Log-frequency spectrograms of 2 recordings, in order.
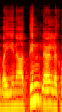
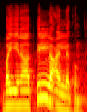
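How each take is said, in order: First: A clear n is said before the l. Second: The n vanishes into a doubled l sound. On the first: The speaker calls it wrong. "അല്ലാതെ ... എന്നല്ല" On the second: The speaker calls it right. "ലാമിന് ഷദ് കൊടുത്തു നോക്കൂ"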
